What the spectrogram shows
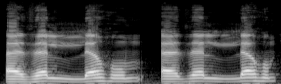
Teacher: منا ولا اذى لهم، اذى لهم یہاں تنوین کے بعد لام ہے تو یہاں بھی ادغام ہوگا، لیکن یہ ادغام بغیر غنے کے ہوگا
